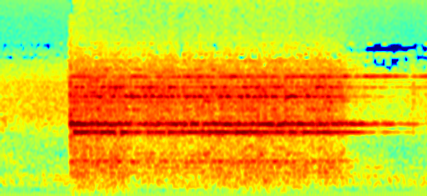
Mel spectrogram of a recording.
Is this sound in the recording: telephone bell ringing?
yes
